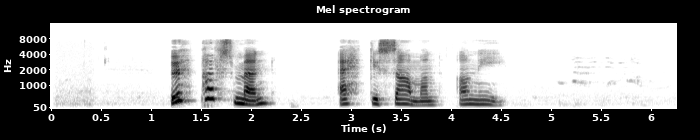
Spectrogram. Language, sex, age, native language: Icelandic, female, 50-59, Icelandic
